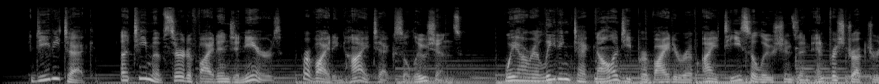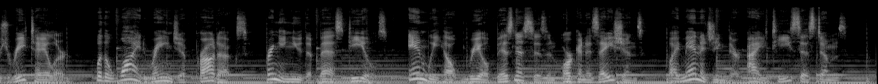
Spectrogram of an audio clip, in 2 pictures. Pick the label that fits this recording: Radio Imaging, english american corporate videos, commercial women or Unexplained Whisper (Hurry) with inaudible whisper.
english american corporate videos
